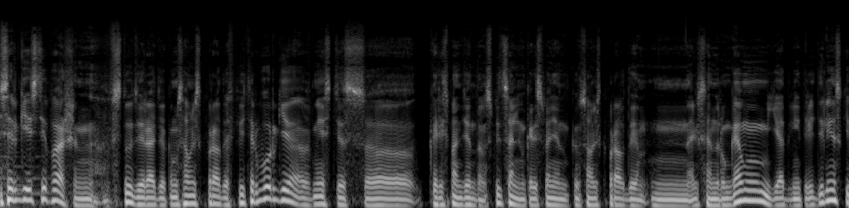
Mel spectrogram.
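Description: Very deep and low in pitch, a man speaks with lively intonation in a dry, close sound with no echo. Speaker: radio host. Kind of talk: live radio talk show interview.

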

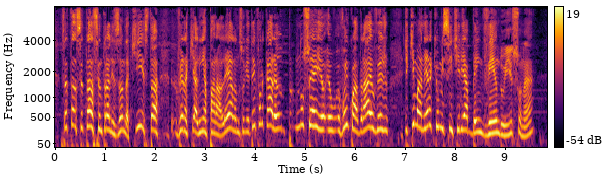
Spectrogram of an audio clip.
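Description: A man's extremely high-pitched, animated voice at a very fast pace over noticeable background noise. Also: lively intonation. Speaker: podcast host. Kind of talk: casual chat.

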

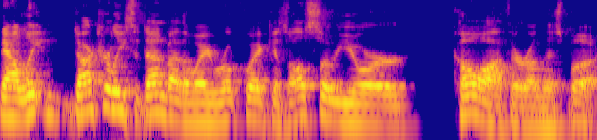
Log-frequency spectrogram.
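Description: A man speaks in an ordinary speaking voice. His pace is fairly quick, with ordinary pitch variation. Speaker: podcast host and real estate professional. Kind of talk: casual interview.

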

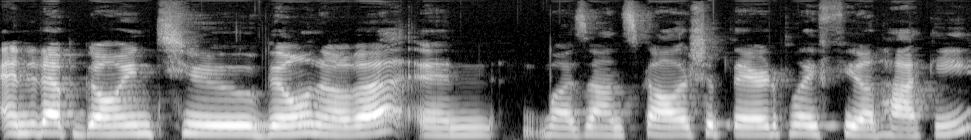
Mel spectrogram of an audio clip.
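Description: A woman talks in an ordinary speaking voice at a medium pitch, with an American accent. Her intonation stays fairly even against a quiet background. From New Jersey, Morris County. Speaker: physical therapist. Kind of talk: interview. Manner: casual, filler-heavy.

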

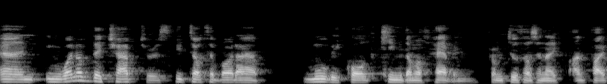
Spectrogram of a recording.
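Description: The voice has a Spanish accent. Its pitch varies in an ordinary way. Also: man. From Colombia, Bogota. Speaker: PhD student in medieval studies. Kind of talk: panel discussion.

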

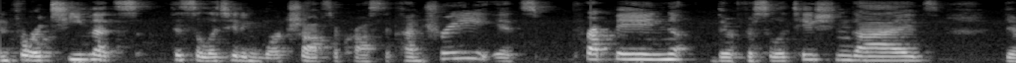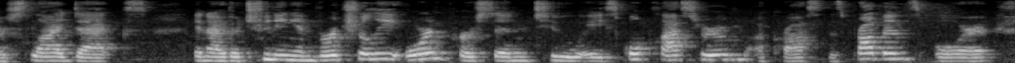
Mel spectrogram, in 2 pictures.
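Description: A woman's medium-pitched voice with a Canadian accent, a normal speaking voice. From Brampton, Ontario, Canada. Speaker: nonprofit executive director. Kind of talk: interview conversation.

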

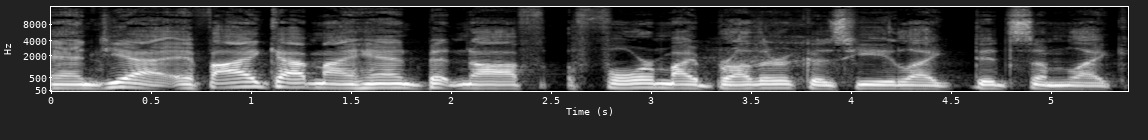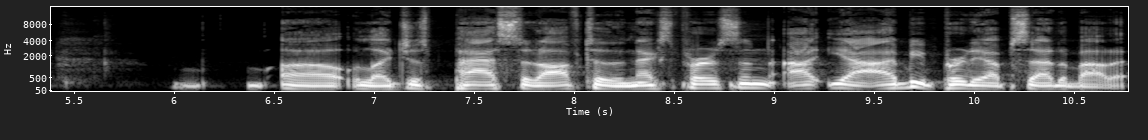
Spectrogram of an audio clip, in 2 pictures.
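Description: A man speaks in a plain, everyday voice at medium pitch. He keeps a moderate pace with ordinary pitch variation. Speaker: podcast co-host. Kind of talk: casual chat.

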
